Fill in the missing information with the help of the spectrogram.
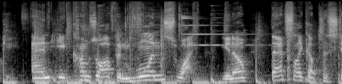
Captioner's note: bell dings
